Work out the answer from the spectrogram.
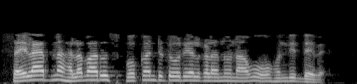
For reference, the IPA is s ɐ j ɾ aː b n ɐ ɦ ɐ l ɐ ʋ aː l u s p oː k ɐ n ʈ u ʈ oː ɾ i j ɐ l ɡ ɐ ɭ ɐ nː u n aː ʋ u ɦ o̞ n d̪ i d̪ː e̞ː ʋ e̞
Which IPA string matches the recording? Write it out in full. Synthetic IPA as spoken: s ɐ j l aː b n ɐ ɦ ɐ l ɐ ʋ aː ɾ u s p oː k ɐ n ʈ u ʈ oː ɾ i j ɐ l ɡ ɐ ɭ ɐ nː u n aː ʋ u ɦ o̞ n d̪ i d̪ː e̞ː ʋ e̞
